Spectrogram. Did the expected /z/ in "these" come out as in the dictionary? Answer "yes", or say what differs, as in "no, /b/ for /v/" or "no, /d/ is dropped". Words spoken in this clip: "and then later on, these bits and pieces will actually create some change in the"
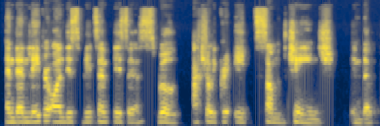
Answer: no, /s/ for /z/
